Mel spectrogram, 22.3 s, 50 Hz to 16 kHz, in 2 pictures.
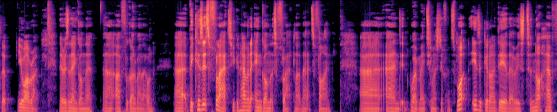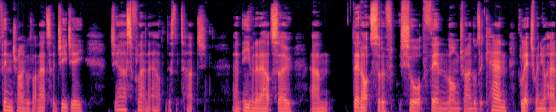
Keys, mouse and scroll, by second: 6.3 Tab, 6.6-8.6 middle drag, 8.6 Tab, 9.1 Tab, 9.9 1, 10.1 click, 11.9 g, 14.3 click, 14.4 g, 15.8-18.9 middle drag, 21.9-22.2 middle drag.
